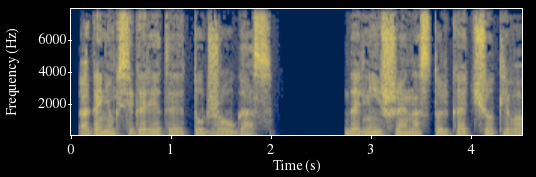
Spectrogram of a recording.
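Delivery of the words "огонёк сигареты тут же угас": usual speaking voice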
